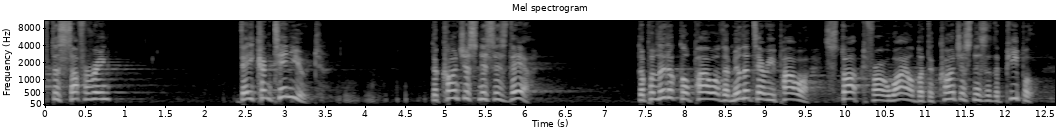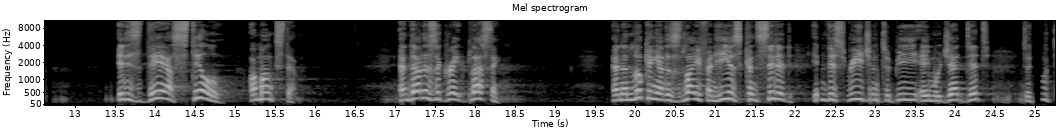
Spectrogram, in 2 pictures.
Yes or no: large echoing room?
yes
